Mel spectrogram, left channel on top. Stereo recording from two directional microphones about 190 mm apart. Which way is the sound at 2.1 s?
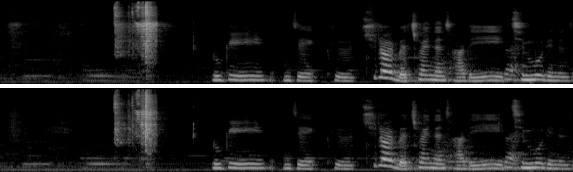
5° left (ahead or behind).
